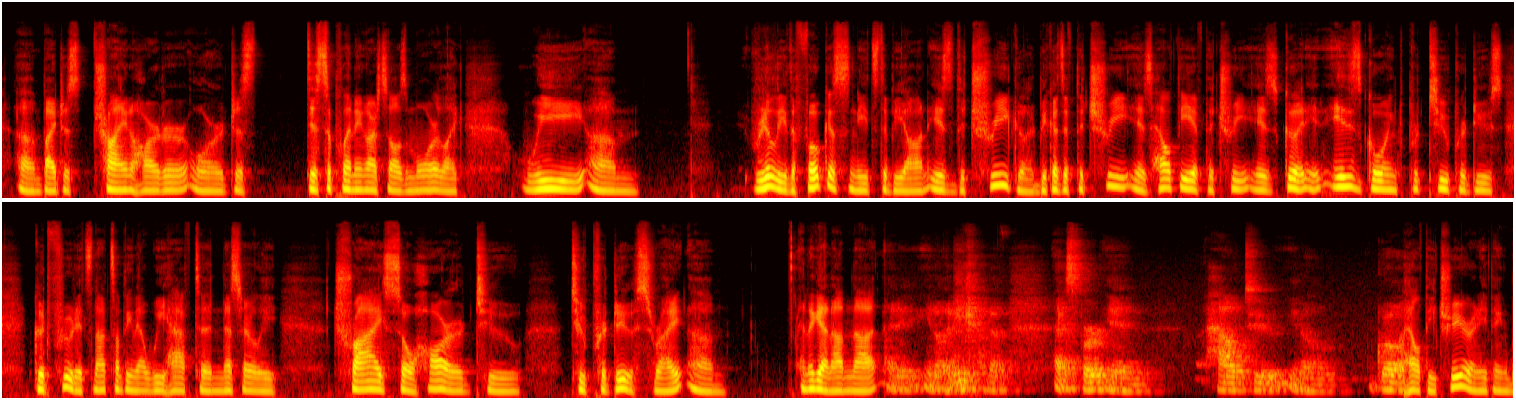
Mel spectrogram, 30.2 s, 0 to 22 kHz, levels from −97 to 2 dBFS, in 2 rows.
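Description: A speech recording in which, from 23.95 to 29.14 s, the sound abruptly turns roomy and hollow, thins in the bass and drops by about 10 dB, with background noise sitting roughly 35 dB under the speech. This is likely a switch to a distant microphone. The waveform shrinks suddenly, and the spectrogram shows weaker low frequencies and a raised noise floor between the two hard edges.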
